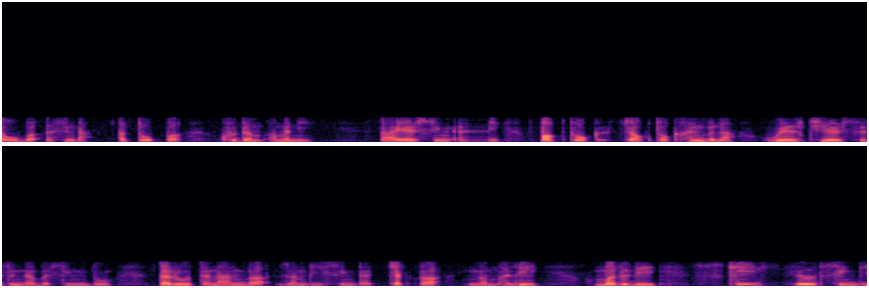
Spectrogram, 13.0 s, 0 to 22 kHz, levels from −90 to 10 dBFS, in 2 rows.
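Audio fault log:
throughout: GSM full-rate codec. The speech has a plainly buzzy, gravelly roughness, which fits a 13 kbps GSM full-rate coder. It rebuilds the voice from a vocal-tract model driven by sparse pulses. The band runs only from 250 Hz to 3.6 kHz.
0.52–0.60 s, 3.48–3.71 s, 11.84–12.30 s: lost GSM frames. About 60 ms, 180 ms and 320 ms of sound are lost. The decoder repeats the last good frame, so the sound hangs as a rough metallic ring. The last loss comes in short scattered bursts.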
